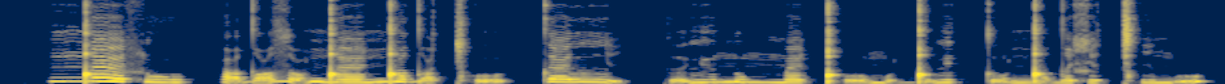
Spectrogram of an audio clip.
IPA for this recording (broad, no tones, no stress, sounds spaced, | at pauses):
ŋ͡ǃ æ ɬ u | ə̰ dˤ o̰ zˤ o̰ ŋ͡ǃ æ ŋ͡ǃ ə dˤ ṵ ǀʰ o̰ tː æ lː ḭ kː ə̰ lʲ u n u mː æ ǃʰ o̰ m o̰ ɡ͡ǃ ə̰ lʲ ə tː o̰ ŋ͡ǃ ə̰ dˤ ə ɕ ə ǀʰ i m ṵ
